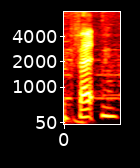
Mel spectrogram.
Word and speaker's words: Fête: So Fête rhymes with bet. Most people always call it like feet.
